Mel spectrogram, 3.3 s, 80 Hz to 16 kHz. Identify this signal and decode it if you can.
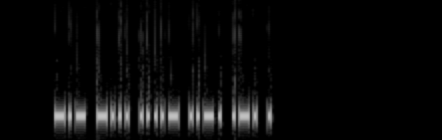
Morse code, heard as a keyed tone, about 46 wpm, 700 Hz. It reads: KB4FRE
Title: USA Call Signs - 6 Characters - 45wpm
